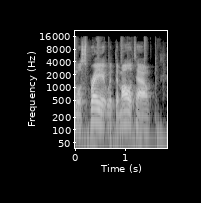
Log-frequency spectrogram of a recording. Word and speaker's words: Molotow: spray it with the malla towel and I think that's how you say it it's em Olo towa I think a smaller towel but we'll spray it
